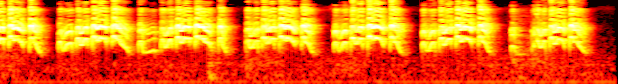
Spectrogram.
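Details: Tame pet African pygmy falcon, kept indoors in Hungary, perched on its owner's head: harsh, buzzy squawking calls in bursts of about half a second to a second, seven in a row with short gaps, in a small room.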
